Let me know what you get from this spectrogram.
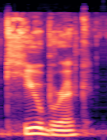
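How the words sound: The name is said in a British way.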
